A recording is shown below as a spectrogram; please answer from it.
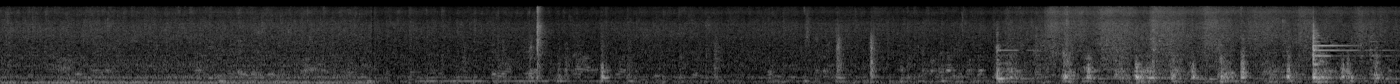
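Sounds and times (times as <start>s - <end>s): meat sizzling in a wok: 0.0s - 14.0s
spatula scraping a wok: 9.9s - 14.0s
spatula knocking on pan: 10.0s - 14.0s.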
